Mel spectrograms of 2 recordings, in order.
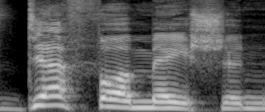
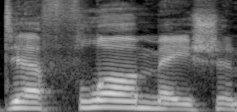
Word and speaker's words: defamation: This is defamation, not deflamation or deflamation, whatever it is you're saying. That's not a thing. This is actually defamation.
